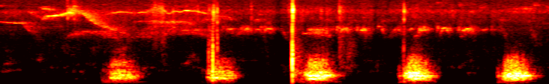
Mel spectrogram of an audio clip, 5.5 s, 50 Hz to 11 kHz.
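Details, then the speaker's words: Regular mid-pitched systolic murmur at about 60 beats a minute: aortic stenosis, from a cardiac murmurs lecture. "la cruz es decir ya un soplo sistólico de estenosis aórtica"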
